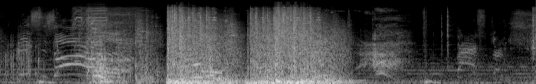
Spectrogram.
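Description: Gunfire from the RoboCop: Rogue City video game, a burst of loud bangs and a sustained volley of shots up close, with a pained voice and other game sounds around it.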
